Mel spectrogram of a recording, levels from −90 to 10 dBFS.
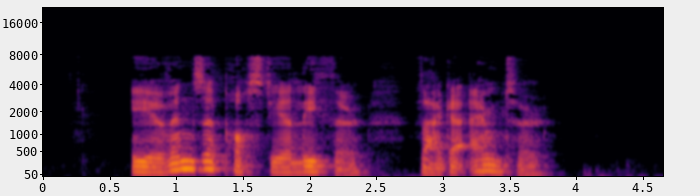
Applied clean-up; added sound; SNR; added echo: none; none; none; none.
